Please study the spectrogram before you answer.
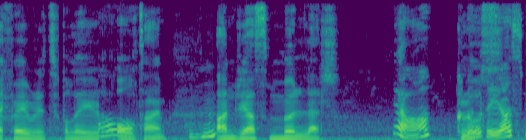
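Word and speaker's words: Müller: think okay this is my favorite player all time Andreas Muller yeah close Andreas M M M because we don't uh speak the r at the end you know M and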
